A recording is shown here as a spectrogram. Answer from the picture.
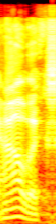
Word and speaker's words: ALYX: So when we went in, she asked me if I would consider doing the Alex, and I wanted you to explain what Alex is again, only because I couldn't explain it other than there's like double the thing.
